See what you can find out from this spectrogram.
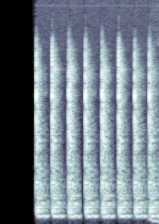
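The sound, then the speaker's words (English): A rapid, even series of about eight loud, hollow knocks, each with a resonant, slightly tonal ring, like a cartoon door being pounded; a Hanna-Barbera sound effect. No voices are heard. “Knock on Fred's door. I know what that is. That's a Hanna-Barbera sound effect.”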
